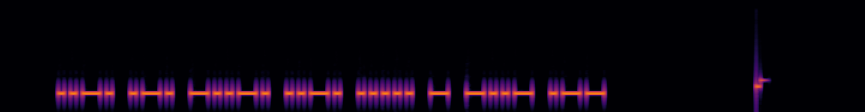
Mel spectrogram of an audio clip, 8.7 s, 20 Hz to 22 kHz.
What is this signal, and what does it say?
Morse code, heard as a keyed tone, about 21 wpm, 700 Hz. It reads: FR/F5TXW
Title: Difficult Call Signs 20wpm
